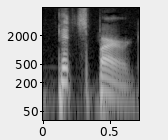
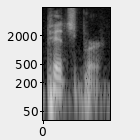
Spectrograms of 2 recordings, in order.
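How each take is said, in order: First: "Pittsburgh" low, ending like "barg"; local-style Pittsburgh. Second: Said in the usual way. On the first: Retold or imitated. Host teasing how locals say the city, "Pittsburgh" as "Pittsbarg". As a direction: say "Pittsburgh" with a broad "ar" in the last syllable. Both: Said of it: "as they like to say".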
